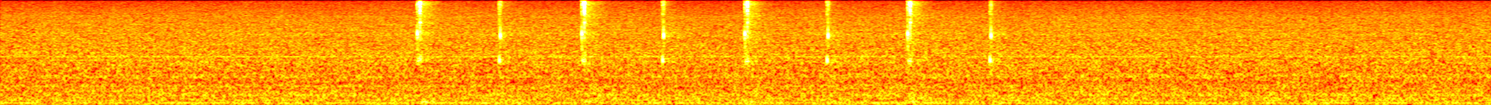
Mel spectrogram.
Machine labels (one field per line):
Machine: valve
